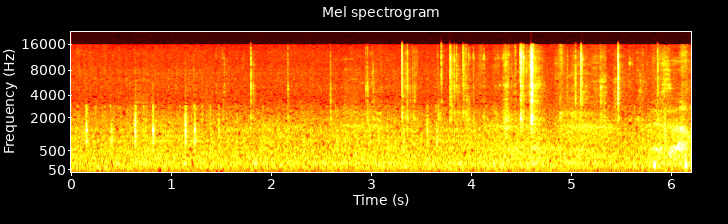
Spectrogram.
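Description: Small clicks and ticks of fingers handling tiny standoffs, screws and nuts against a Raspberry Pi circuit board. Scattered light clicks at first, busier and louder from about three seconds in, the loudest couple of clicks about four and a half seconds in.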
